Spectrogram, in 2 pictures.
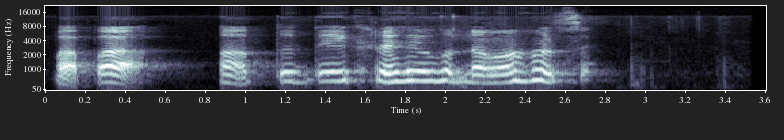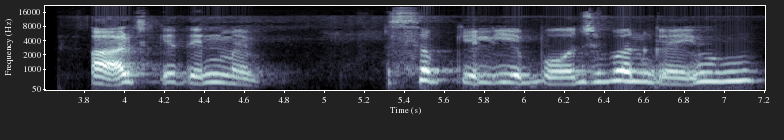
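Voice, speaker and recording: A woman's voice: very high voice, slow, pauses often, pushed and bright, exaggerated voice. A woman voicing a meek, sorrowful young widow in a melodramatic cartoon story, speaking in a plaintive way. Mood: tearful despair. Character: sorrowful, put-upon young widow in her brother's home. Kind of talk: melodramatic Hindi cartoon acting.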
